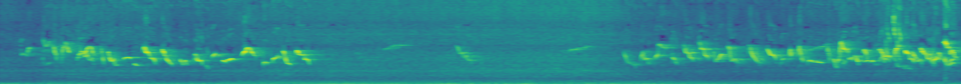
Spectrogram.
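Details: White-eyes in a vocal contest over the top position, neither yielding; rapid high twittering bursts at start and end, separated by a few thin chirps, over steady low rumbling noise like traffic.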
